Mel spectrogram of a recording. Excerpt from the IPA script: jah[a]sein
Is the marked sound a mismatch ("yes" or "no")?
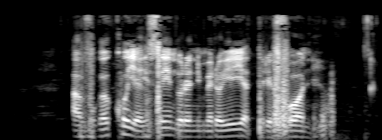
yes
